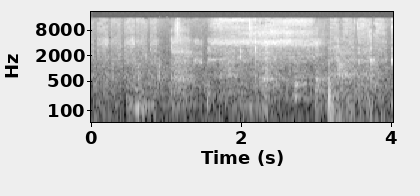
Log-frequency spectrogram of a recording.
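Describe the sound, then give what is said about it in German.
Faint scratching and rubbing as a small sketch is drawn on paper, a continuous soft rasp with a few brief, slightly louder strokes. “Also, wir machen mal eine kleine Skizze. Wir machen mal eine Skizze.”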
